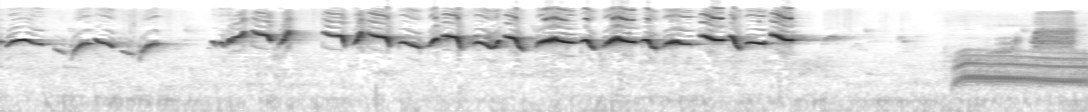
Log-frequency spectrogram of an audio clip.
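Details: Chinese hwamei in a cage, competition singing up close: a run of loud, clear whistled notes in quick succession, wavering and rising, stopping abruptly, followed by a lower, harsher sustained sound at the end.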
